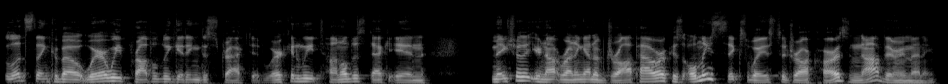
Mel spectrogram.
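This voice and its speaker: A man giving a casual, joking review of a card deck, a bit sick and clearing his throat, swearing as he thinks aloud. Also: medium pitch, animated, brisk. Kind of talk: casual commentary.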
